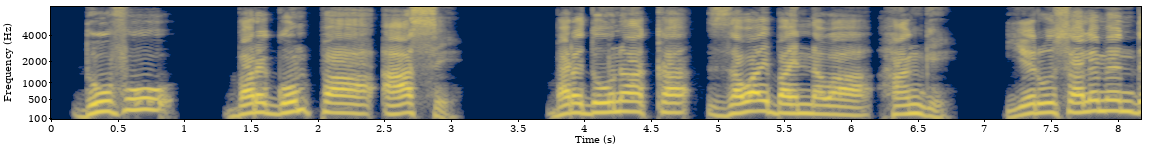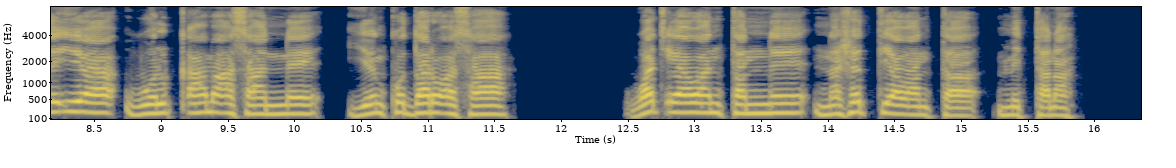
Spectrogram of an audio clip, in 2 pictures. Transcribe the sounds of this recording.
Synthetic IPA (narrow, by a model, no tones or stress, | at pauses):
d̪uːfuː | bɐɾɛɡɔmpːaːaːsːḛ | bɐɾɛd̪uːnaːkːɐzɐwɐjbɐjnːɐwaːhɐŋɡḛː | jɛɾʊsaːlɛmɛnd̪ɛʔɪjaːwɔlkʼːaːmɐːsaːnːɛ | jɛŋkːɔd̪ɐɾɔɐsaː | wɐt͡ʃʼɪjaːwɐnt̪ːɐnːɛnɐʃ̬ɛt̪ːɪjaːwɐnt̪ːɐmɪt̪ːɐnɐ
